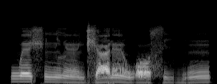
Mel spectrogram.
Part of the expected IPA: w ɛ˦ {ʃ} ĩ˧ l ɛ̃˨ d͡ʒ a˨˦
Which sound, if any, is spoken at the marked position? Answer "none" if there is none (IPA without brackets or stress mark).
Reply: ʃ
